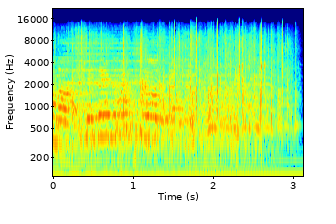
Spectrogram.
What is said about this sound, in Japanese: 皆様、盛大な拍手を。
